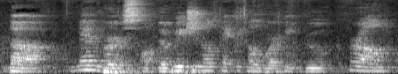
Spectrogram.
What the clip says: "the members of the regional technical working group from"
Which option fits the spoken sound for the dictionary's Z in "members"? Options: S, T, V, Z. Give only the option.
S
